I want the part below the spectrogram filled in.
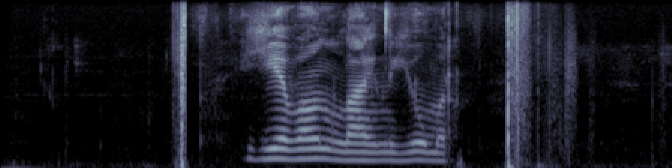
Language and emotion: Russian, neutral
